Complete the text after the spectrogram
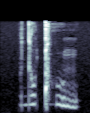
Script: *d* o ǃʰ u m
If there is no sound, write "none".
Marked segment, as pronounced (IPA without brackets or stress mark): d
